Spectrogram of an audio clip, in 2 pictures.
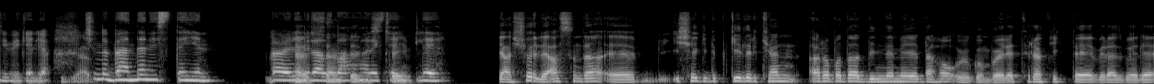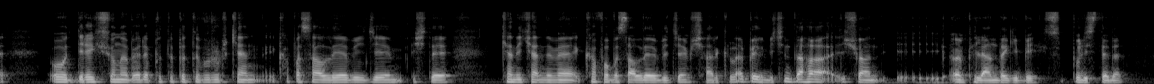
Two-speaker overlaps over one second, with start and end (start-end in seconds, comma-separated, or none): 2.9-4.1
